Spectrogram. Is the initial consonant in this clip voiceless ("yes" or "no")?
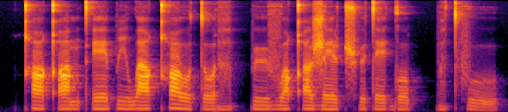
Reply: yes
